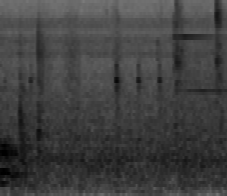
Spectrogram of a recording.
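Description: Quiet room tone with a few faint, light ticks.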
